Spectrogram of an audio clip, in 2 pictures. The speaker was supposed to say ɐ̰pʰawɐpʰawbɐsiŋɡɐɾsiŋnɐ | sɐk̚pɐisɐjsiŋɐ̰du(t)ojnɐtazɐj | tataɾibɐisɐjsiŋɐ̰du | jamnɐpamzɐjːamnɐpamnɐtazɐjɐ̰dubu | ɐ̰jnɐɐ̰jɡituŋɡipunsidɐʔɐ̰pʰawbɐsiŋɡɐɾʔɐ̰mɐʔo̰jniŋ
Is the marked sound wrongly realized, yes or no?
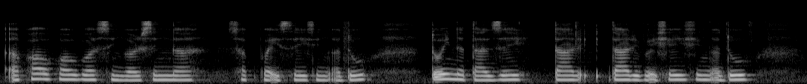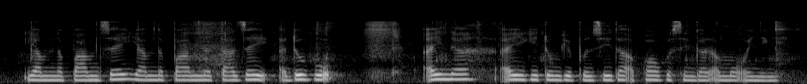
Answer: no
